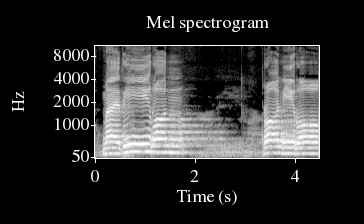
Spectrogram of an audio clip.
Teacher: dia getar namanya takrir ya takrir kayak terulang-ulang getarannya tapi jangan banyak-banyak ya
